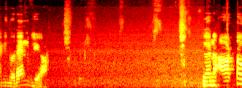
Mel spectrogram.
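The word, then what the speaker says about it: Ranvier: তো notes of র্যানভিয়া, notes, এনওডি, notes of র্যানভিয়ার বলবি না কিন্তু, র্যানভিয়া। এখানে আটটা উচ্চারণ হবে না, না বৃষ্টি আসতে দে, ঠিক আছে, ঠিক আছে।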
